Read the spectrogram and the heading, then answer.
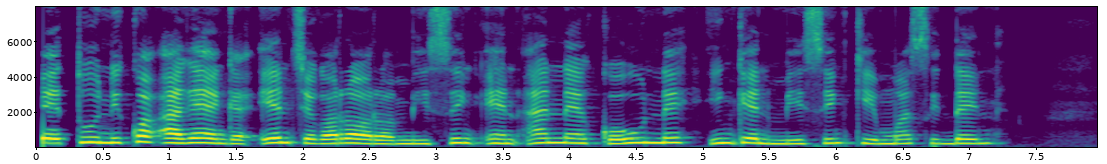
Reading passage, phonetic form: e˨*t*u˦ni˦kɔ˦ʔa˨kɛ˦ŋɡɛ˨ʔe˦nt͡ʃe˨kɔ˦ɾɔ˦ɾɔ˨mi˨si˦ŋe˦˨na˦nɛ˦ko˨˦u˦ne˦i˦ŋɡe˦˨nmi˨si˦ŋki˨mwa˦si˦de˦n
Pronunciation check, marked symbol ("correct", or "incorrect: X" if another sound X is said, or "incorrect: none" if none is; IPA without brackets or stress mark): correct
